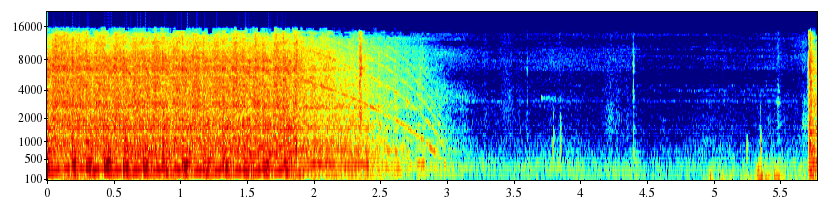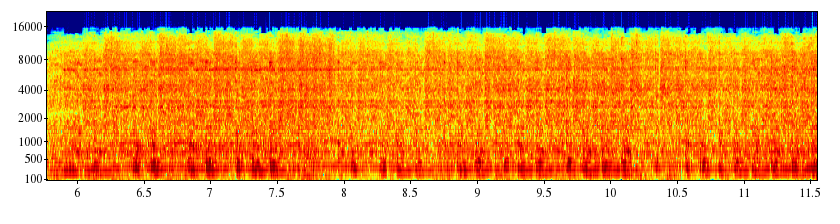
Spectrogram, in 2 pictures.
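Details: 2002 Pontiac Grand Am: engine cranks with a steady chug, winds down into silence, then suddenly fires and settles into a fast even run; starts only after about 6–7 tries, cause unknown.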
